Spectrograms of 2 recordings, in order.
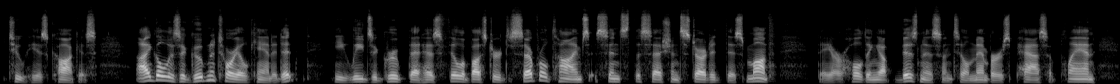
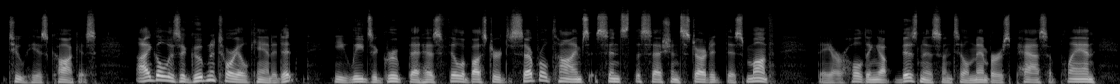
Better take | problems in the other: second | thin; somewhat; fading below 350 Hz

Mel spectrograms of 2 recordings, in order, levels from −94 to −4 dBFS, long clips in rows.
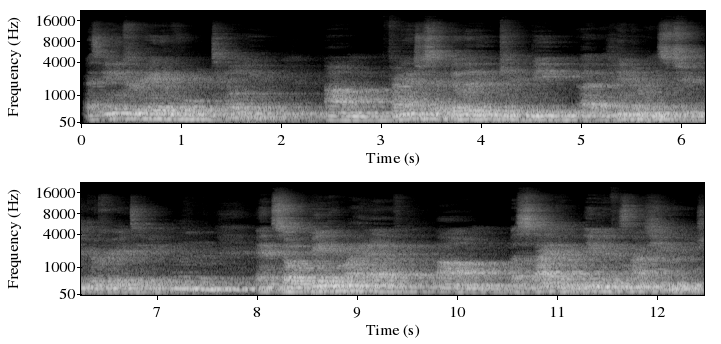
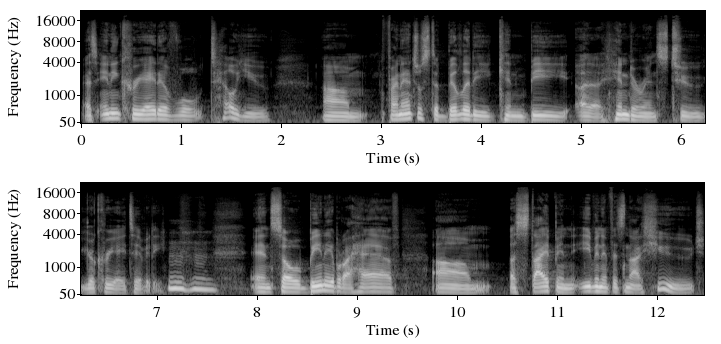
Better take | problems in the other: second | off-mic speech; far // room echo; strong; dies away in 2.5 s

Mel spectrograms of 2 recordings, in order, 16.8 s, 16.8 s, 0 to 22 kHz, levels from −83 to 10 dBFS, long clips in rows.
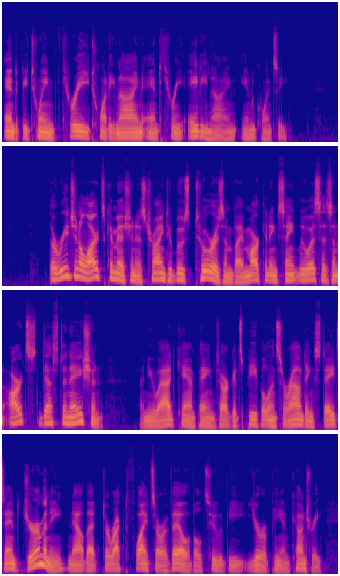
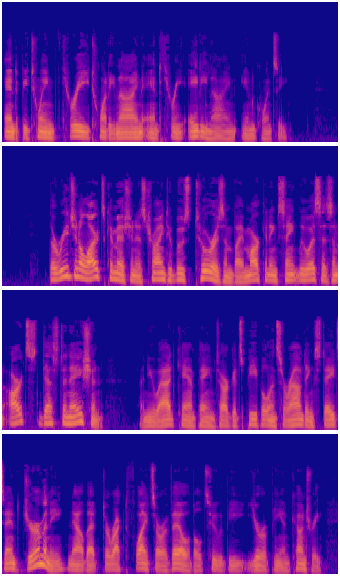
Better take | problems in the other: first | garbled, watery; slightly; nothing above 9.5 kHz

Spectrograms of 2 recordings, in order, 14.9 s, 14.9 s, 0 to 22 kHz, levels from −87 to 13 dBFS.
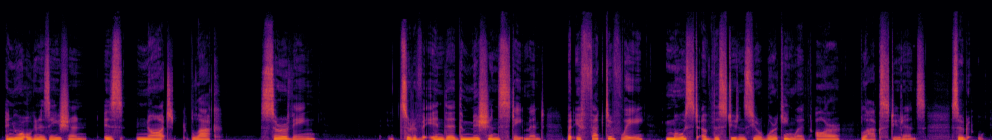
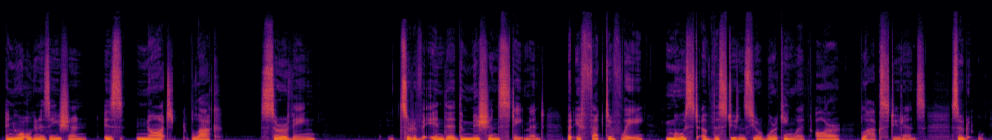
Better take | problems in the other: neither | none

